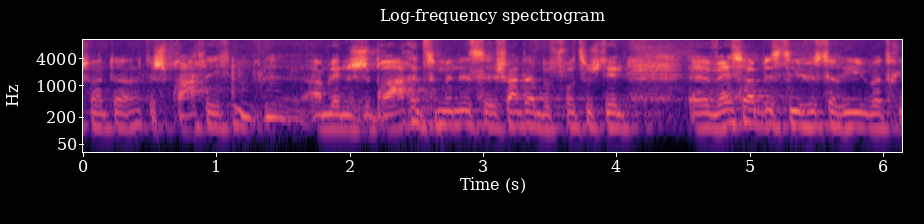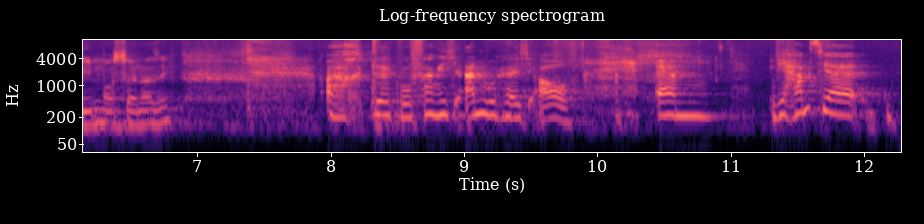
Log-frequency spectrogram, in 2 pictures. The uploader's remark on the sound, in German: KKongress Special 2021. Im Live-Podcast.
